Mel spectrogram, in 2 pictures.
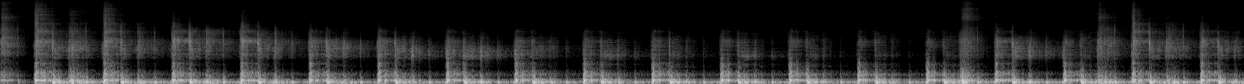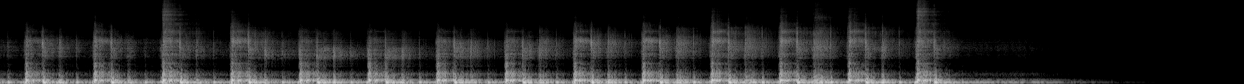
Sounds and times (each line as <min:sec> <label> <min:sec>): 0:00.0 Snare Drum 0:04.6
0:00.0 Bass Drum 0:22.8
0:09.5 Snare Drum 0:15.6
0:17.6 Snare Drum 0:22.0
